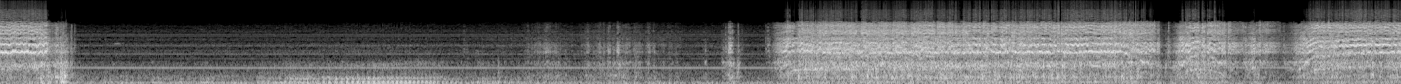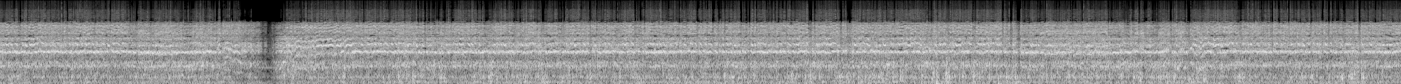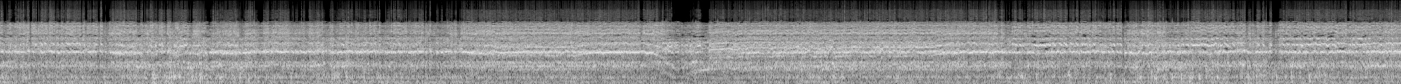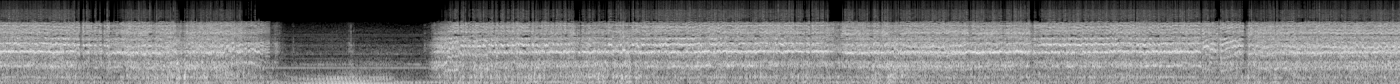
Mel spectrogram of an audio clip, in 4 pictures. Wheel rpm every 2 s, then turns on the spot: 80, 0, 10, 20, 180, 170, 100, 220, 150, 230, 230, 230, 230, 240, 230, 230, 220, 170, 210, 220, 220, 220, 60, 150, 220, 220, 220, 200.
none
